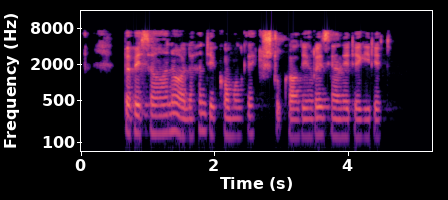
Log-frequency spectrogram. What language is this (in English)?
Central Kurdish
